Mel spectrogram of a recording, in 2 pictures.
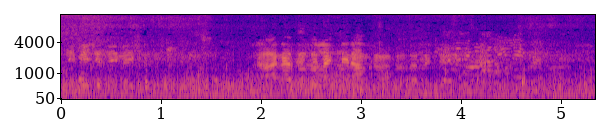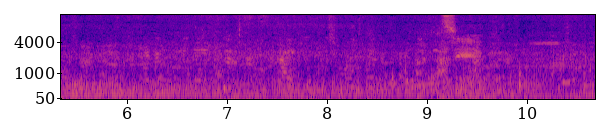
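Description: Steady low rumble of a boat under way, engine and wind on the microphone, with people's voices talking over it at times.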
